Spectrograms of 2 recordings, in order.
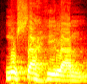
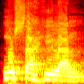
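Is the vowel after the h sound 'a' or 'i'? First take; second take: i; i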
